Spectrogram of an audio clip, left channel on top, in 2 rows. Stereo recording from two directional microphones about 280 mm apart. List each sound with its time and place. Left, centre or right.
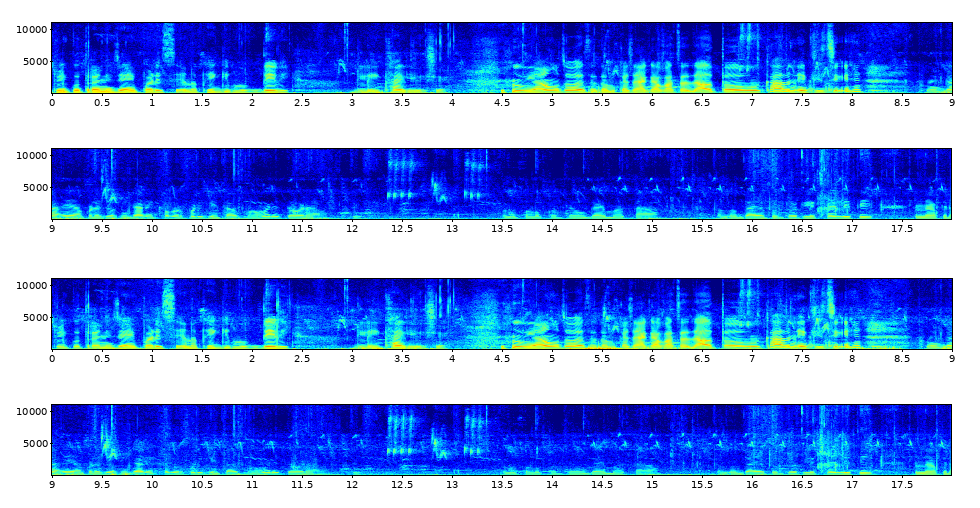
0.0 s speech: centre
9.5 s speech: centre
11.0 s speech: centre
14.6 s speech: left
16.6 s speech: centre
